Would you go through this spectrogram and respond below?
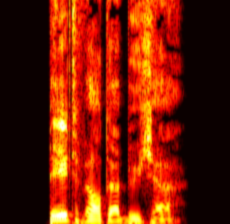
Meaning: nominative/accusative/genitive plural of Bildwörterbuch
- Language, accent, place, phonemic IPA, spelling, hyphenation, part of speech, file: German, Germany, Berlin, /ˈbɪltˌvœʁtɐbyːçɐ/, Bildwörterbücher, Bild‧wör‧ter‧bü‧cher, noun, De-Bildwörterbücher.ogg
